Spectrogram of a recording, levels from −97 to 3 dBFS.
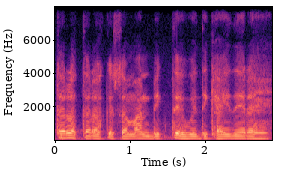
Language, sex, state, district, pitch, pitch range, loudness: Hindi, male, Punjab, Pathankot, 120 Hz, 120-125 Hz, -17 LUFS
